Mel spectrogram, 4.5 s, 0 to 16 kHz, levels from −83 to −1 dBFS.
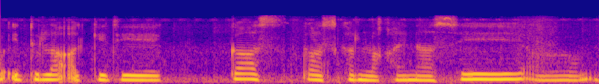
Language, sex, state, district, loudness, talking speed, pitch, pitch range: Nagamese, female, Nagaland, Kohima, -15 LUFS, 145 wpm, 205 Hz, 190-225 Hz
